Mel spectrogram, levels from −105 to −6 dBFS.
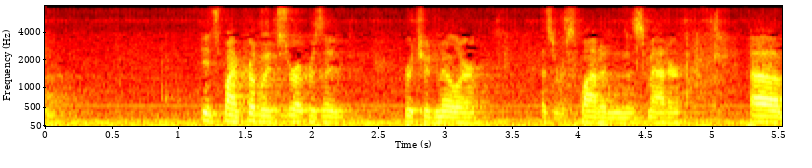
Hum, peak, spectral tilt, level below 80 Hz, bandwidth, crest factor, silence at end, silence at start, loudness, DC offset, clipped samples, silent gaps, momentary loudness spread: none; -4 dBFS; -6 dB/octave; -36 dBFS; 7.8 kHz; 18 dB; 0 s; 0 s; -24 LUFS; under 0.1%; under 0.1%; none; 16 LU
